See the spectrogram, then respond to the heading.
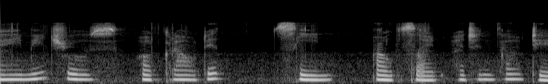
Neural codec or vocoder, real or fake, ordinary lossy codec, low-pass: none; real; none; 7.2 kHz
